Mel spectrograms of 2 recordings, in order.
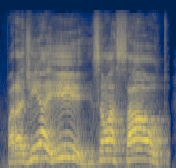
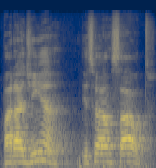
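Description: First: It is said in a more aggressive way. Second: It is said in a mild, unthreatening way.

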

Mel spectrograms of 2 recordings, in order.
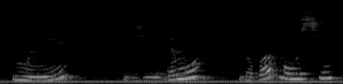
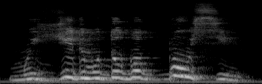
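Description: First: It is said in a calm, even tone. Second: It is said in an angry tone. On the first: The speaker feels neutral about the trip. "Спокійно" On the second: The speaker is annoyed about the trip. "розізлившись"

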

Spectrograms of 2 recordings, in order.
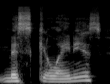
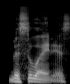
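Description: First: The 'sc' is said as sk, like disc. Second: The 'sc' is said as a plain s. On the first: "Misc, like with the C" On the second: "I think that's the way it's supposed to be"

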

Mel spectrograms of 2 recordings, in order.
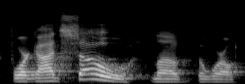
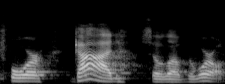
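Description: First: The stress is on "so". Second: The stress is on "God".

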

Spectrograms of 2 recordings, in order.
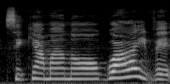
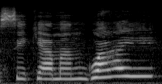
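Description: First: The syllable 'no' is fully pronounced. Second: The syllable 'no' is dropped, words run together. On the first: This is the full form the singer does not use. "ele não diz Sikiamanoguai" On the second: This is how the singer actually sings it. "Ele canta Sikiamanguai"

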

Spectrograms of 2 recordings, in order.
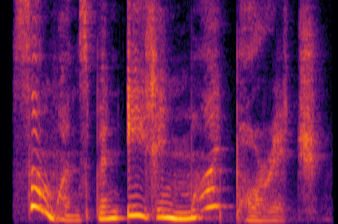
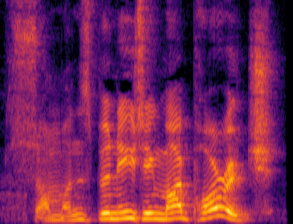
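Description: First: It is said plainly in Mother Bear's voice. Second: It is growled in Father Bear's voice.

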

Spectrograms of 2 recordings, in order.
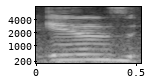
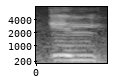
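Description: First: The word ends with an audible s sound. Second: The word ends without any s sound. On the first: The speaker calls it wrong. "I will not say ills" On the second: The speaker calls it right. "I will say ill"

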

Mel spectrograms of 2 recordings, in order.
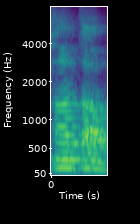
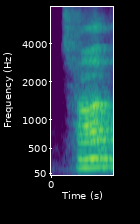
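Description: First: The word ends on an open vowel sound. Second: The word ends on a consonant sound. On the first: The speaker calls it right. "छाता अपने आप" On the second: The speaker calls it wrong. "छात नहीं"

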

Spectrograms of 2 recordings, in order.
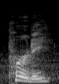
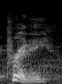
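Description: First: The word is said in a Southern accent. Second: The word is said in a standard accent. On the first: The speaker calls it right. "Down south here you say purdy" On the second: The speaker calls it wrong. "You don't say pretty"

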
